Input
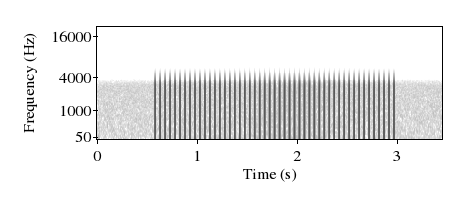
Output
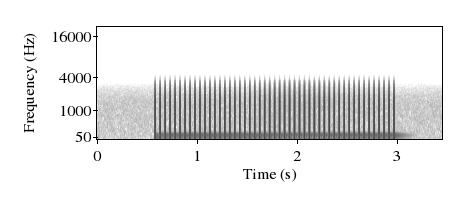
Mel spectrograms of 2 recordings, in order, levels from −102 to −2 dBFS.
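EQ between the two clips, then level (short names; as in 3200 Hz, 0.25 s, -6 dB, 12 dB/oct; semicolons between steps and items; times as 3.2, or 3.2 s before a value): LPF 1900 Hz 24 dB/oct; notches 50/100 Hz; +5.5 dB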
